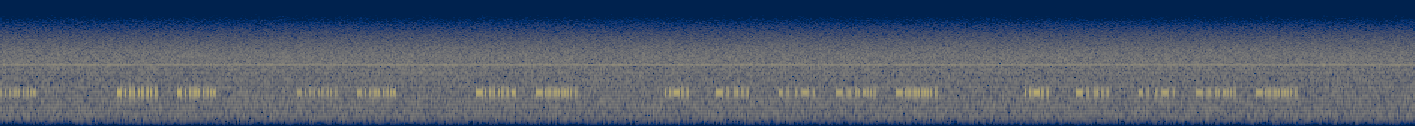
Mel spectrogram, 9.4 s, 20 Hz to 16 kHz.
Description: Hellschreiber (Feld-Hell, 122.5 baud), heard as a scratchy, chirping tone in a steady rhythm, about 1000 Hz, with radio static, fading and a steady whistle near 2280 Hz. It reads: … CQ CQ DE IK4RE IK4RE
